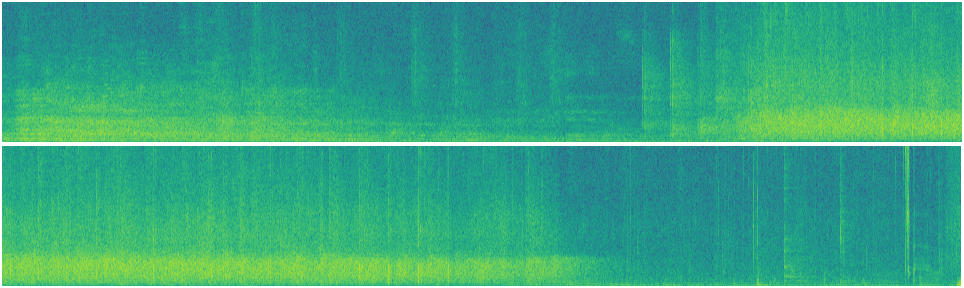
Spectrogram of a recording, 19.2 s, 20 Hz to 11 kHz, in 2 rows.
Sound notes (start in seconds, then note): 0.0 laughter; 6.4 applause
